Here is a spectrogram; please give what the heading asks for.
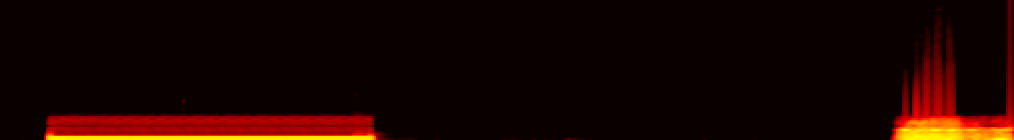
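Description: A steady telephone dial tone hums for about two seconds as a phone call is placed, then cuts off into silence before a short, loud burst of noise arrives near the end.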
